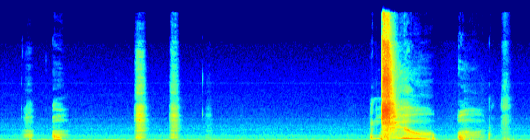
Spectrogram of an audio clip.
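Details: A female sneezing while ill, in a quiet room with a low hum. A few sniffs and short breaths, then one forceful sneeze with a voiced cry, followed by a gasp.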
